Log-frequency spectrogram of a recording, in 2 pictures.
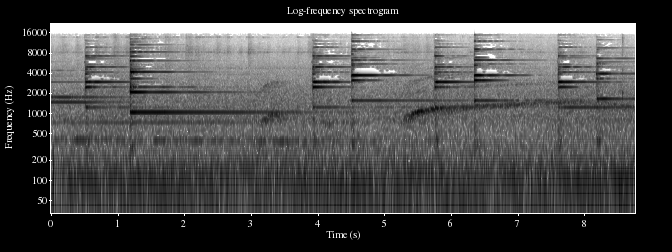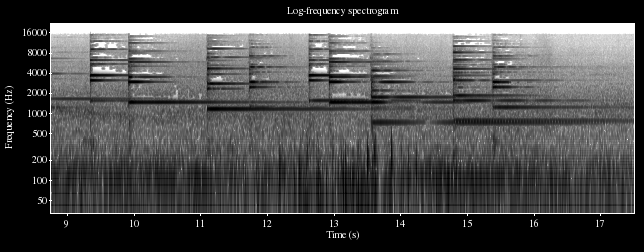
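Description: Clock tower chimes playing a slow melody: single struck bell notes one after another, each ringing on and fading as the next sounds.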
